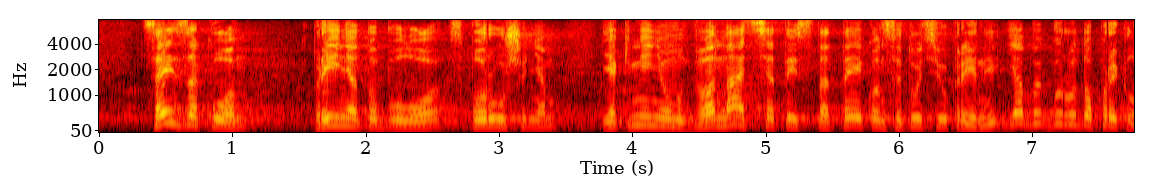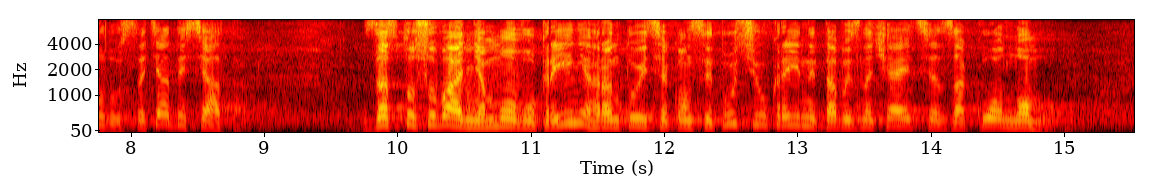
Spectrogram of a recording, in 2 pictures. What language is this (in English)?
Ukrainian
